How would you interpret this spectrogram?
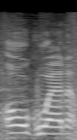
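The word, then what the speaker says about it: Owgwen: Ogwen going to be chunked by Iman right now,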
